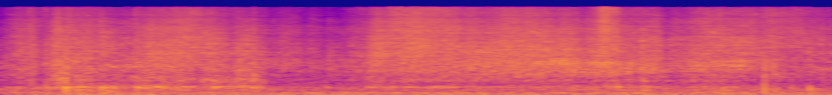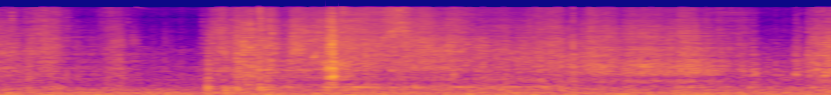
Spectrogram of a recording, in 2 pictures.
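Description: Paper posters being handled, the sheets sliding and rustling against each other, with a couple of light clicks.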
